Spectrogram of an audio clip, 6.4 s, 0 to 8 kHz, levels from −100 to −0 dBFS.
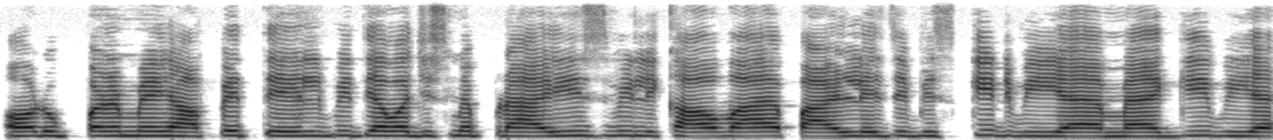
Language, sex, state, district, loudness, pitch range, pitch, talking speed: Hindi, female, Bihar, Purnia, -16 LUFS, 235-255 Hz, 245 Hz, 225 wpm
